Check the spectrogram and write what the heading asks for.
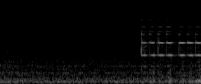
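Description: Electronic timer alarm beeping, a high tone pulsing rapidly, starting about a second and a half in: the countdown for the exercise hold running out. Before it, near silence.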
